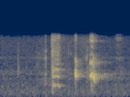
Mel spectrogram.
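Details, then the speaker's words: Infant boy with frequent hiccups, also had them in the womb, being burped by his father: two or three short, sharp, voiced catches in quick succession in a quiet room; hiccups. "you get the hiccups a lot now you got hiccups when you were in your mom's tummy you did and now all the time and now you're getting them again and again and again and again"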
